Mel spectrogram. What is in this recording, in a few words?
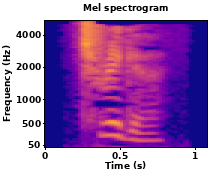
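"trigger", English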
